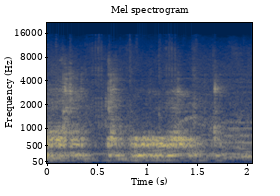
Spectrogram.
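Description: Animatronic Monster Book of Monsters prop in its cage giving loud, animal-like growls: a short growl, a longer one, then a brief snap near the end.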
